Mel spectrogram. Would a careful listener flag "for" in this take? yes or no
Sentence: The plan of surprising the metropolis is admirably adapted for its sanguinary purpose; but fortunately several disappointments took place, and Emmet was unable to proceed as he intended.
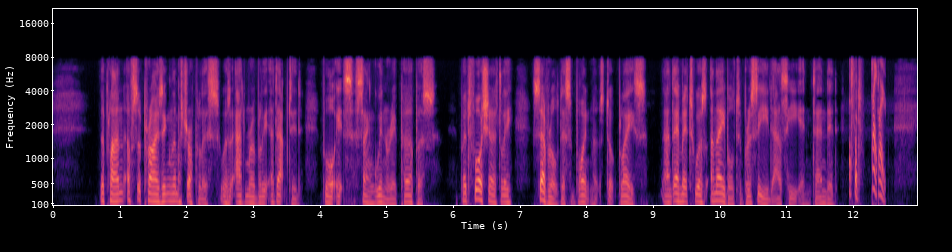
no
